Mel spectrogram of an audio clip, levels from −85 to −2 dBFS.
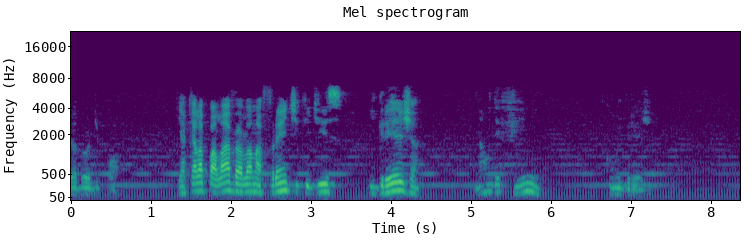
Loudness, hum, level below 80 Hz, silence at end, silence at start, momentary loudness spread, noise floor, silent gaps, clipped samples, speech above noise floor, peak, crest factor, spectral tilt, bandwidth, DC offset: -31 LUFS; 60 Hz at -55 dBFS; -66 dBFS; 1 s; 0 s; 21 LU; -59 dBFS; none; under 0.1%; 28 dB; -10 dBFS; 24 dB; -4.5 dB/octave; 7.4 kHz; under 0.1%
